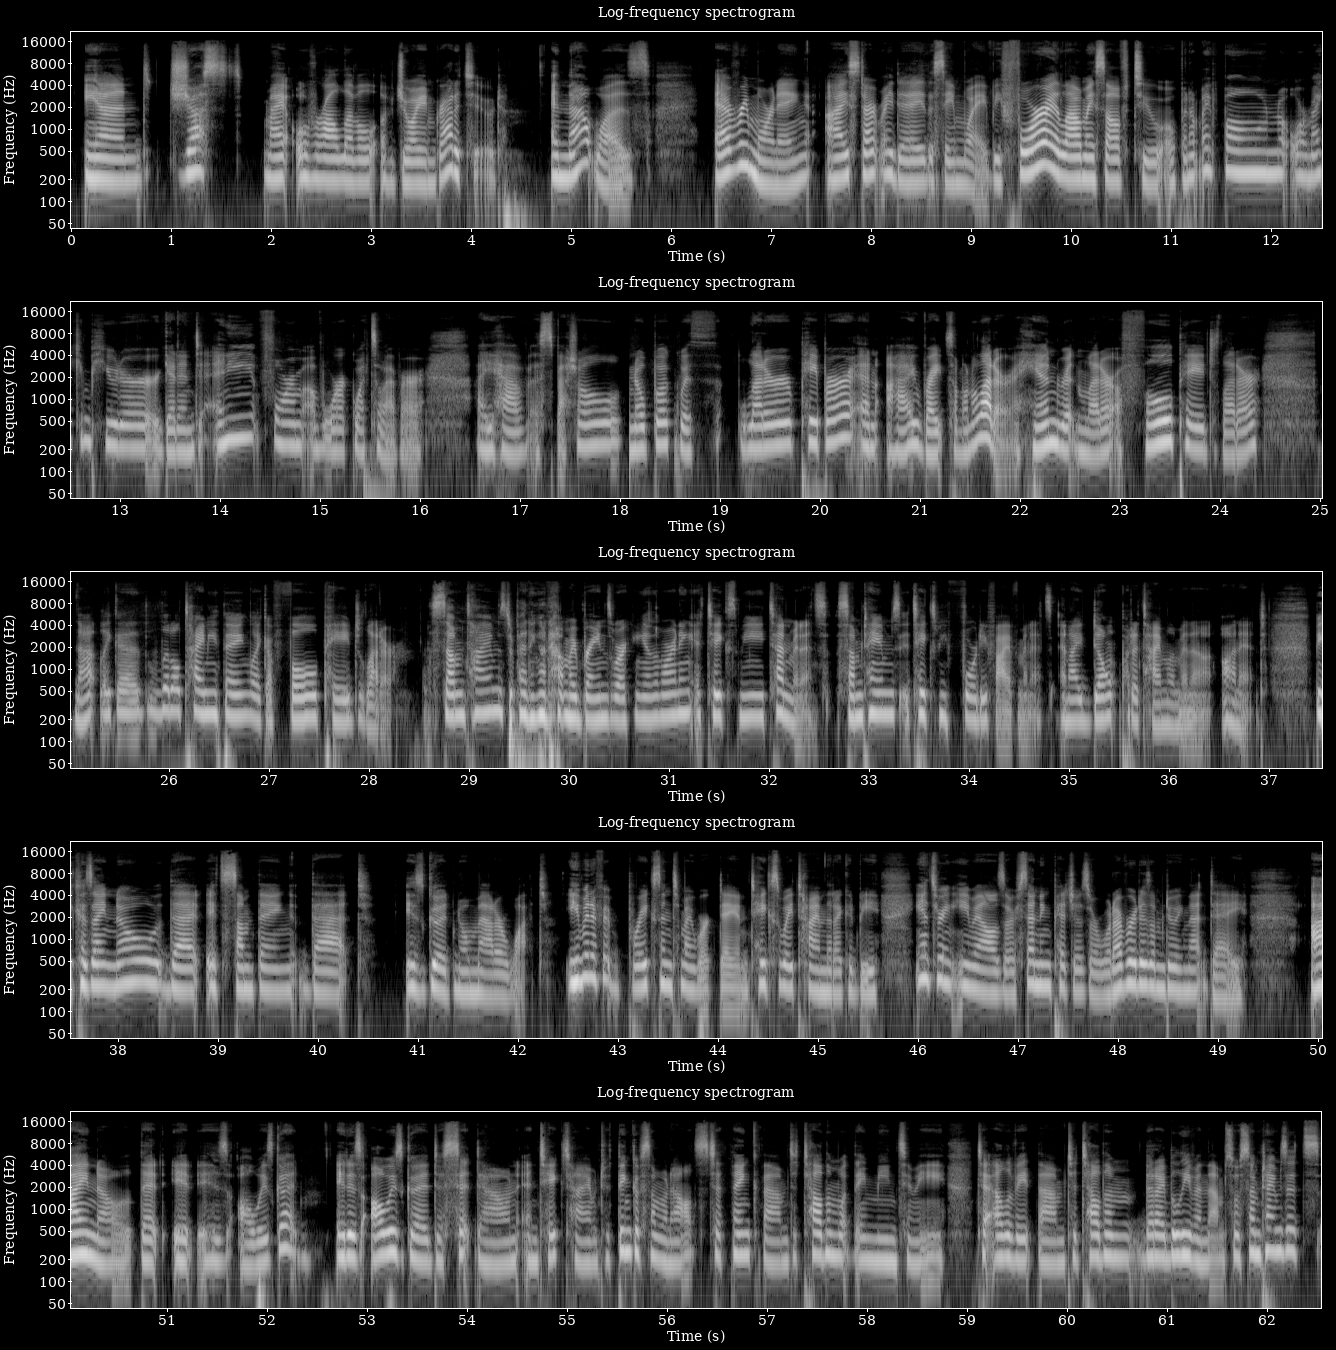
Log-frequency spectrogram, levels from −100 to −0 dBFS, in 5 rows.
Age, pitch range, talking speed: 20-39, 195-235 Hz, 180 wpm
